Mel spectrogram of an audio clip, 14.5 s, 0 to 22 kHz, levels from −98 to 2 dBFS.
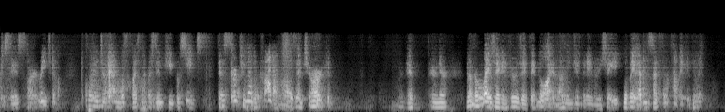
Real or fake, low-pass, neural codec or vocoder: fake; 7.2 kHz; codec, 44.1 kHz, 0.9 kbps, DAC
